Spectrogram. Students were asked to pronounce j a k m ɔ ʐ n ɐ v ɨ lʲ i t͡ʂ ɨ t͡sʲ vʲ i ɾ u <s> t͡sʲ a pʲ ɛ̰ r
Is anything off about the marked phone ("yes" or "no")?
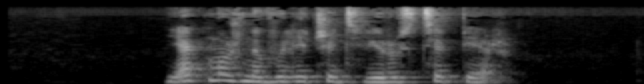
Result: no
